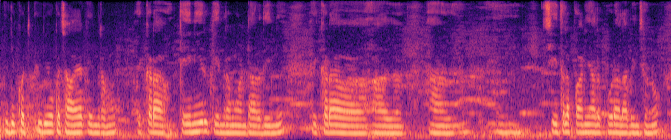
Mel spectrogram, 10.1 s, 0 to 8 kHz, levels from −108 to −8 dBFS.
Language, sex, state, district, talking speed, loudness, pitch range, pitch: Telugu, male, Telangana, Karimnagar, 100 wpm, -25 LUFS, 155-180 Hz, 165 Hz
